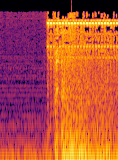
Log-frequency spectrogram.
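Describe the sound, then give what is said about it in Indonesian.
A telephone suddenly rings, a loud bright electronic ring that cuts in after a quiet low hum and carries on unbroken. “Dan tiba-tiba”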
